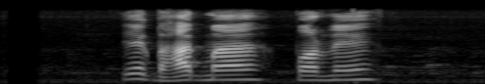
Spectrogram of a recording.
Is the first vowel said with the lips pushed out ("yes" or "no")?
no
